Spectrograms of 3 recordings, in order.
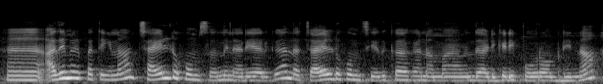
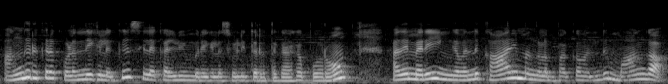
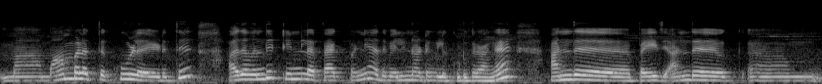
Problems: background sounds at intervals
